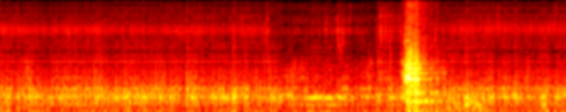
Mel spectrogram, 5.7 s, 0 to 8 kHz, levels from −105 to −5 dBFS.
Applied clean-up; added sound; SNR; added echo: neural separator model SepFormer DNS4.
